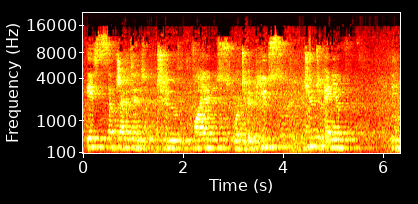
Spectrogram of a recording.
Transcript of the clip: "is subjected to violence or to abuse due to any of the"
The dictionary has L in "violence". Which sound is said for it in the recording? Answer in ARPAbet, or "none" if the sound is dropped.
N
